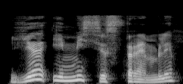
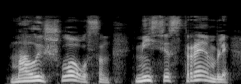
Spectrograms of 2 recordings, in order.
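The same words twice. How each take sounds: First: Slow, level "миссис Трэмбли" with a small rise; calmly. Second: Higher, calling out "миссис Трэмбли" with a falling close; glad greeting. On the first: Lawson answers Miss Spine, slow and calm. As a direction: answer evenly, unhurried. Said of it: "спокойно сказал Лоусон". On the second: Host greets Lawson and Mrs Trembly, glad and raised. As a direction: warmly hail the arriving guests. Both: Acted.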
